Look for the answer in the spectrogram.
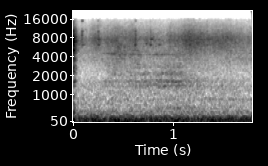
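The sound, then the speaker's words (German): A large dump truck's engine rumbles steadily, a deep low-pitched drone with road noise as the truck slowly turns off the main road. No voices are present. “Es ist, geht mir schon wieder so, ah, der riesige Muldenkipper biegt ab.”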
